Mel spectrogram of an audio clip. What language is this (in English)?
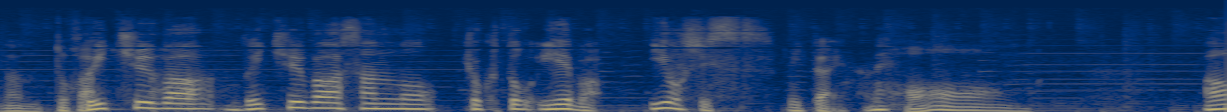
Japanese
